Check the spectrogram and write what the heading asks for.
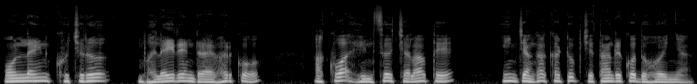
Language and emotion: Santali, fearful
